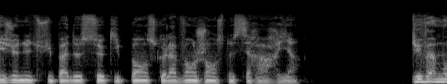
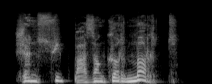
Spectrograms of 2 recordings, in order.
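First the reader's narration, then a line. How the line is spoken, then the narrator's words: Exclaimed. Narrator (French): s'écria-t-elle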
